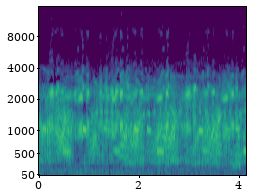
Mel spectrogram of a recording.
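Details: Croaking frogs fill the whole stretch: many callers overlap in a steady rattling wall, and short, clear piping notes stand out at varied pitches.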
